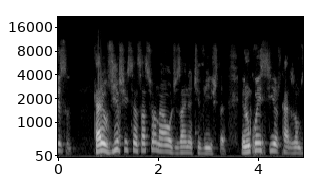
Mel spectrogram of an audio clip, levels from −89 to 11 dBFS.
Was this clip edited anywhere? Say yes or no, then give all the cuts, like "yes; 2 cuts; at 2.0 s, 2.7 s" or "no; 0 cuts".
yes; 1 cut; at 1.2 s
